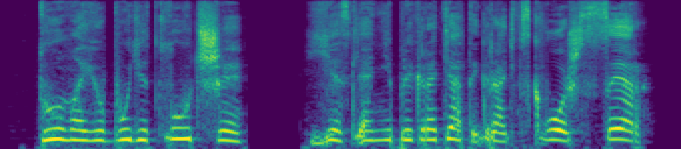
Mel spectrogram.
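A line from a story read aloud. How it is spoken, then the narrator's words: Whispered. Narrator (Russian): прошептал он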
